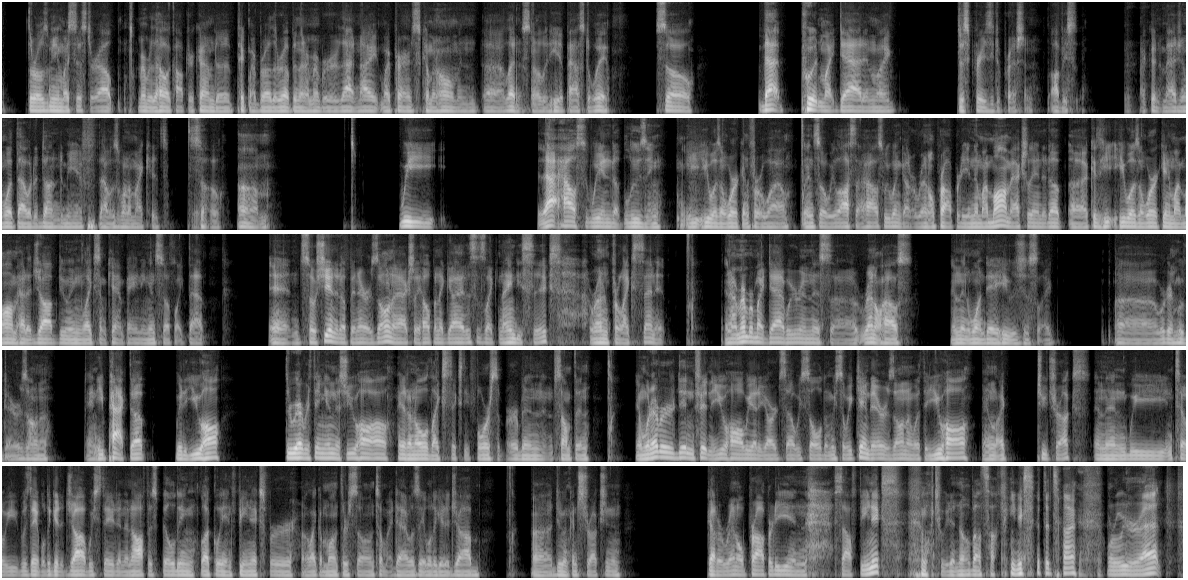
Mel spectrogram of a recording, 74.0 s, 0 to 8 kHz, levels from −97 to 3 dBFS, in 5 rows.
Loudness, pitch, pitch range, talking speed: -25 LUFS, 100 Hz, 95-105 Hz, 225 wpm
